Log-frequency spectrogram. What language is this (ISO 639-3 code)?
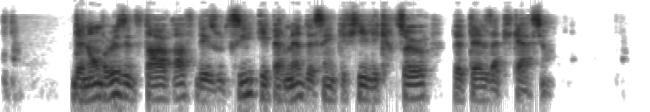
fra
